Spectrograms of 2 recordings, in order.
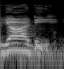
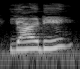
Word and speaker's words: yardie: But a lot of you guys out here are saying yardie. Like there's no R. I don't know where the R came from. Where did you guys get this R from? Remove that R and let's just stick with yard.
